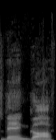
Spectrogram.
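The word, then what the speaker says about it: Van Gogh: I think it was Van go I I know it's pronounced van goof but he was known to most as van go when van go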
